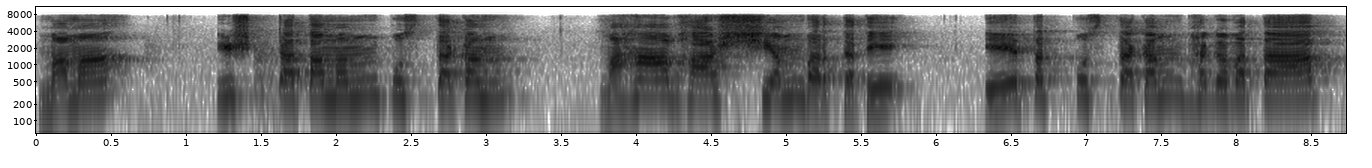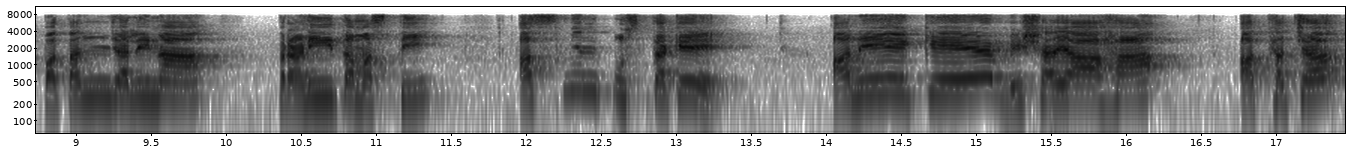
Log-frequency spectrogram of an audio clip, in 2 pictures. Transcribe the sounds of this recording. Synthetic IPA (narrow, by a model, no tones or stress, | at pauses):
mɐmɐ | iʂʈɐt̪ɐmɐmpust̪ɐkɐmː | ɐɦaːbʱaːʂjɐmʋɐɾt̪ɐt̪eː | eːt̪ɐt̪̚pust̪ɐkɐmbʱɐɡɐʋɐt̪aːpɐt̪ɐɲd͡ʒɐlinaː | pɾɐɳ̃iːt̪ɐmɐst̪i | ɐsminpust̪ɐkeː | ɐneːkeːʋiʂɐjaːɦɐ̆ | ɐt̪ʰɐt͡ʃɐ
